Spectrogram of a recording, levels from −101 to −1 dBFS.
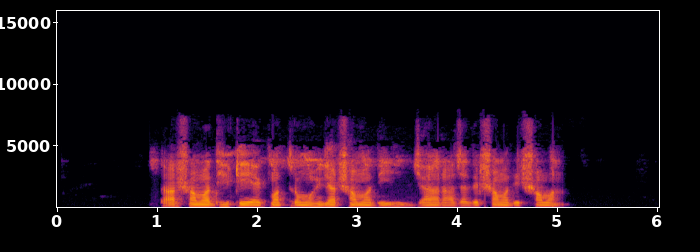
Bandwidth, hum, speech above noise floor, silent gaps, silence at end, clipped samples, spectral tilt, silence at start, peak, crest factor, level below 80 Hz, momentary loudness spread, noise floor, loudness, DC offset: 7.6 kHz; none; over 61 dB; none; 0.95 s; under 0.1%; -5.5 dB/octave; 0.95 s; -8 dBFS; 22 dB; -66 dBFS; 6 LU; under -90 dBFS; -29 LUFS; under 0.1%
